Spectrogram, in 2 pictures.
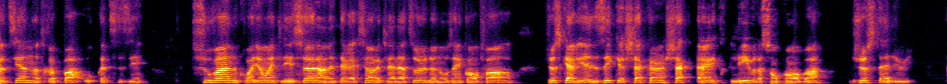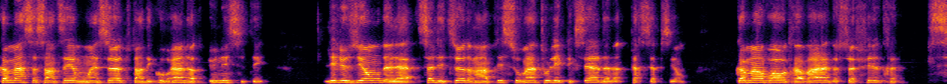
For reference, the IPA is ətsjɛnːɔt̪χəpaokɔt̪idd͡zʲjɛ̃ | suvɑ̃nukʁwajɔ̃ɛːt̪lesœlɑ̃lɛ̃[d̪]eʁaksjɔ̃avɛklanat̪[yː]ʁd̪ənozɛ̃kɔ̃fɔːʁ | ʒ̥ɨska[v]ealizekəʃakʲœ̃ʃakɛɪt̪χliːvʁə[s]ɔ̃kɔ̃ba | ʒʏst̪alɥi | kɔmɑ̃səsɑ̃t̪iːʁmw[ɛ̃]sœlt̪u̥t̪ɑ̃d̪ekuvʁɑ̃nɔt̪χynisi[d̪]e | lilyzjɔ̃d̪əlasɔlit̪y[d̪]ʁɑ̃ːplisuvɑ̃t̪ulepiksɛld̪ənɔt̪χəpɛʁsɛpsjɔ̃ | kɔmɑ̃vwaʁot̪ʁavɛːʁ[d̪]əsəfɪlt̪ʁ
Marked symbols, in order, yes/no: no, yes, no, yes, yes, no, yes, yes

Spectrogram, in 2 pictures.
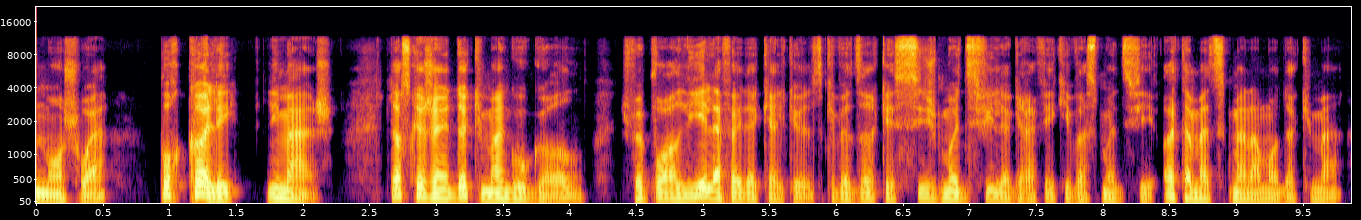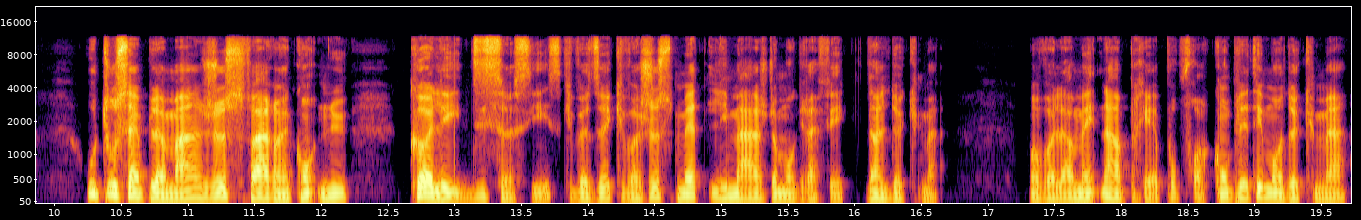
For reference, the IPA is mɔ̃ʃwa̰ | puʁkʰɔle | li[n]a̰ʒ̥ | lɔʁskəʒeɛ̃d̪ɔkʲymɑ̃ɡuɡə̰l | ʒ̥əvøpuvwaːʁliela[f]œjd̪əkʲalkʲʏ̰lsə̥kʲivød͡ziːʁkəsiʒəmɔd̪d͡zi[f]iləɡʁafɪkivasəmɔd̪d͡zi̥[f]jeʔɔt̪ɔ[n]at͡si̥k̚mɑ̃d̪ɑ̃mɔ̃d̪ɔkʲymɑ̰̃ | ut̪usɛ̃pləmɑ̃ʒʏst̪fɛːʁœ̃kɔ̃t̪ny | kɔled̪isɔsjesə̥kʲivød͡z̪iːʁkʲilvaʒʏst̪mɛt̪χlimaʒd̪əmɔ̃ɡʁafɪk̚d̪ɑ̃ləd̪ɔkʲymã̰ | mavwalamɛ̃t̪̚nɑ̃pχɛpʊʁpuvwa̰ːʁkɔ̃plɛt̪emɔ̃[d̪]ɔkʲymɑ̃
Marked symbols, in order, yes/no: no, yes, yes, yes, no, yes

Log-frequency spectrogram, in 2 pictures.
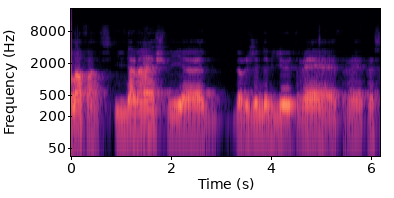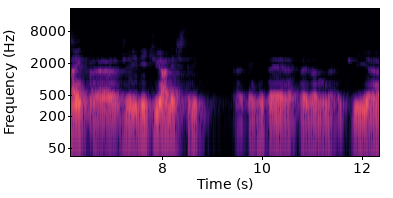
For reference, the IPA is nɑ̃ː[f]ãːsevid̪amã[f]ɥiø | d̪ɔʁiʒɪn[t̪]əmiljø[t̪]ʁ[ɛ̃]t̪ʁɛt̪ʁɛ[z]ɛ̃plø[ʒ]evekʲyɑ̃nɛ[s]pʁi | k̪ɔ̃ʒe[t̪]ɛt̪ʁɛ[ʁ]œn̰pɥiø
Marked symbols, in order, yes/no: yes, no, no, yes, no, no, yes, yes, yes, no

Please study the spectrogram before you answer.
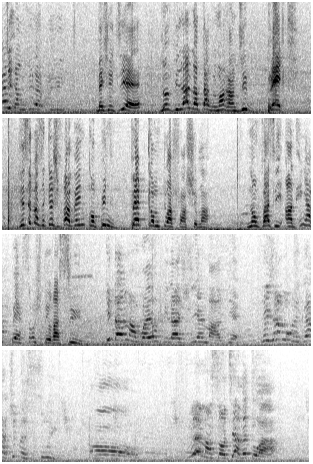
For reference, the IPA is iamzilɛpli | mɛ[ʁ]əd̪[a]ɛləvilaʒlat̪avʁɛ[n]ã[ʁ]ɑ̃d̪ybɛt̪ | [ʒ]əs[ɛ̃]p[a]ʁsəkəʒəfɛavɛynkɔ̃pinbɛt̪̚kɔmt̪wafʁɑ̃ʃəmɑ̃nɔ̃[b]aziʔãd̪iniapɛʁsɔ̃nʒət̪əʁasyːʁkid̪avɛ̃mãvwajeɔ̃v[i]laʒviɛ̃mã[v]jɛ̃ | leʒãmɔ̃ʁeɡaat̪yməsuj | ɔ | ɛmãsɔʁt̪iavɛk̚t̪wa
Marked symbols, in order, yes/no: no, no, no, yes, yes, no, yes, no, yes, yes

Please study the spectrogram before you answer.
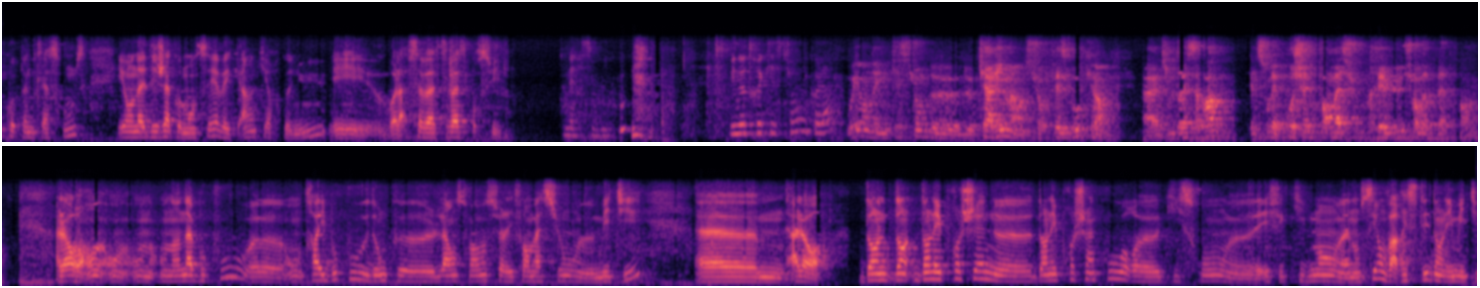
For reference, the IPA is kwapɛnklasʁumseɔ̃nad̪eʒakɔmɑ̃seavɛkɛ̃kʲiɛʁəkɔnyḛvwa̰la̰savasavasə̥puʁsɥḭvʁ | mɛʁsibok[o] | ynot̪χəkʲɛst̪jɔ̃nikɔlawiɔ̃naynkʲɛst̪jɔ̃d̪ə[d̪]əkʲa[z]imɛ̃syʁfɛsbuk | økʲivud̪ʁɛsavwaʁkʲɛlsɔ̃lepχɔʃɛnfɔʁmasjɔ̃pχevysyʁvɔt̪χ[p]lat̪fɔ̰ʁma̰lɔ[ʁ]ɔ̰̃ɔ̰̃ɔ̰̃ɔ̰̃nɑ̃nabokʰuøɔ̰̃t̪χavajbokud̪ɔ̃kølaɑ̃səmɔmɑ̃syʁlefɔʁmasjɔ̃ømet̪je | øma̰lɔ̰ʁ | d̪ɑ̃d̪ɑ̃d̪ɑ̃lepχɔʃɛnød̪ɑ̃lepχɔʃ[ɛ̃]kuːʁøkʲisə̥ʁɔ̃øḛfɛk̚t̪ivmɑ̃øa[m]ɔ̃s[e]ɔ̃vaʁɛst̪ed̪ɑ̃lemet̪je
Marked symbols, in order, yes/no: no, yes, no, yes, yes, yes, no, yes

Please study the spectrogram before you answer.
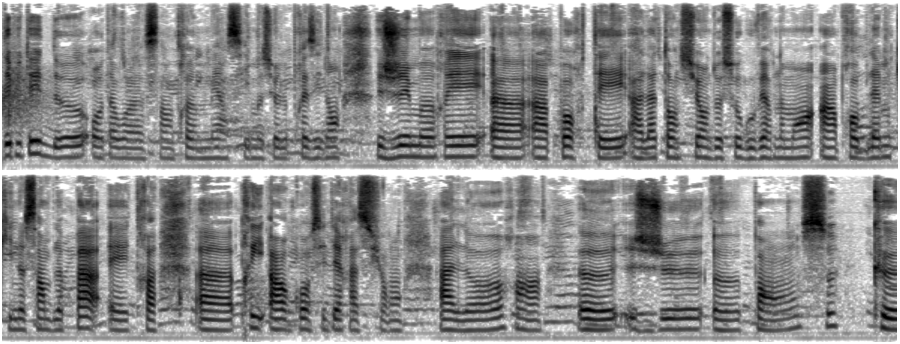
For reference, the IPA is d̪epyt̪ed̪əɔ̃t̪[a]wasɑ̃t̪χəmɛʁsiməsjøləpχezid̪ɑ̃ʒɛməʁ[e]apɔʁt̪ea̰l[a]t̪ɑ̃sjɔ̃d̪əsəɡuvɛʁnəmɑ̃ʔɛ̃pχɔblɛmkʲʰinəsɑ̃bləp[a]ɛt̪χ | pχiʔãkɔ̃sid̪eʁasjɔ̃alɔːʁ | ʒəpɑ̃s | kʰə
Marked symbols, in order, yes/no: yes, no, yes, yes

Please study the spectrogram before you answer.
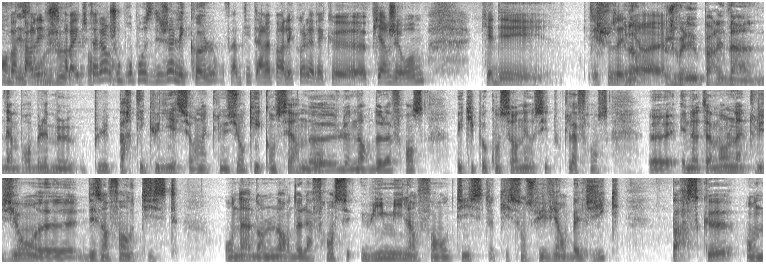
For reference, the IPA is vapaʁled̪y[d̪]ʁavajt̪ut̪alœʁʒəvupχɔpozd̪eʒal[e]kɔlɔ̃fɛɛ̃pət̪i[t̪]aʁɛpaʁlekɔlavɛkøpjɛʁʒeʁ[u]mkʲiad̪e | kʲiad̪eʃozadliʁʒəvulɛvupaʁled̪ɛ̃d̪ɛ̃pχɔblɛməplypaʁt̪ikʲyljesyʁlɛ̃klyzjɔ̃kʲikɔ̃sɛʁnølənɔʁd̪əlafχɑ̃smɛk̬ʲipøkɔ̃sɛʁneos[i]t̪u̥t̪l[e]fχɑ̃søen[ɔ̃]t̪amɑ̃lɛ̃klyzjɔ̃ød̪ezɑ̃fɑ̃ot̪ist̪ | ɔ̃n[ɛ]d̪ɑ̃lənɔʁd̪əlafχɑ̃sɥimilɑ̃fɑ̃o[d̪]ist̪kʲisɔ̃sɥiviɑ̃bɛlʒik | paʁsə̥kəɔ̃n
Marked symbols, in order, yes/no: no, yes, yes, no, yes, no, no, no, no

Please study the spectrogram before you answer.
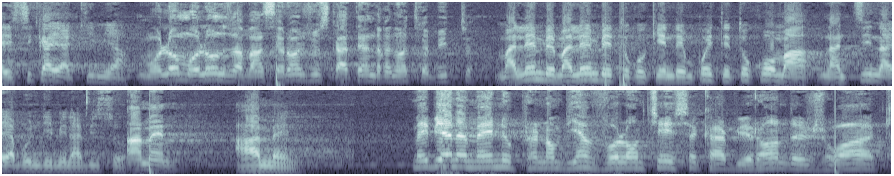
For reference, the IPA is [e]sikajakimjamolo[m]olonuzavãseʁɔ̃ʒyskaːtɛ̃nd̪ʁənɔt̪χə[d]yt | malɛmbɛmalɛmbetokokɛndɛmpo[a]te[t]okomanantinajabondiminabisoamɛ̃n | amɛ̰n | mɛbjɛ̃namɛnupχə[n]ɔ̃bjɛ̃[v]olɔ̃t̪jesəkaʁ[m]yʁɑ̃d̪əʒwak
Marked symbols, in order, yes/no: yes, yes, no, no, yes, yes, yes, no

